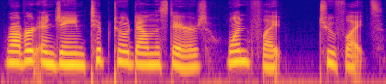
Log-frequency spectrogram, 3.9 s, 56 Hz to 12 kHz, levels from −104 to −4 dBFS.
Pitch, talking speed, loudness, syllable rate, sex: 205 Hz, 155 wpm, -19 LUFS, 4.3 syllables/s, female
